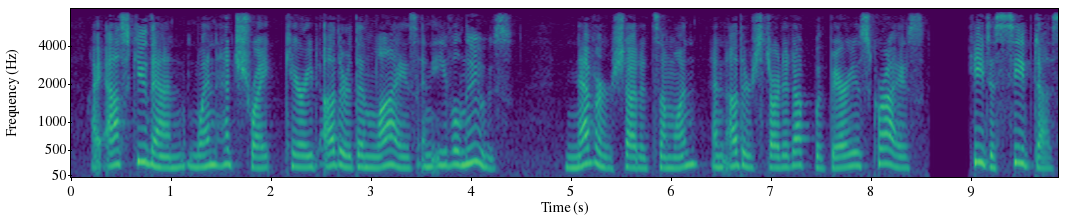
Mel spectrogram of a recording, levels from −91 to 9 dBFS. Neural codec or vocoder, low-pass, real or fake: none; 7.2 kHz; real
